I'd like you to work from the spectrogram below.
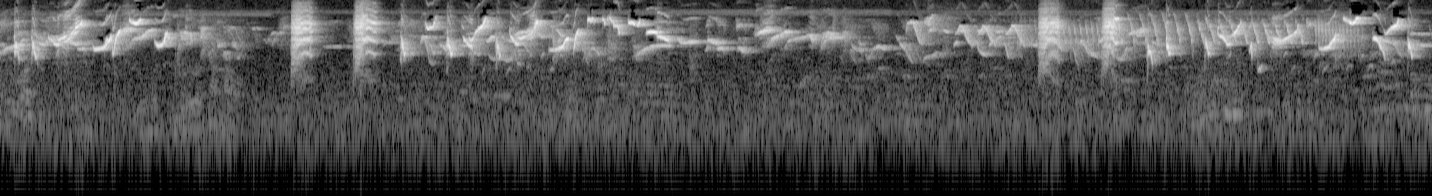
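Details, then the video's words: Kacer, or Oriental magpie-robin, singing 'gacor' with emotion: a dense, nearly unbroken stream of rapid chirps, trills and high whistled notes, with sharp louder bursts near three and eleven seconds and no other clear sounds. "KACER GACOR PENUH EMOSI"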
